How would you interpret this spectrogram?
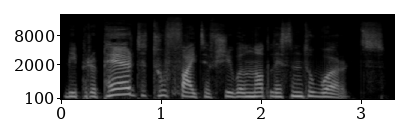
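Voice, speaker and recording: An actress voicing a proud, dutiful desert warrior woman in a video game, speaking in a formal, measured, solemn way. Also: on the low side, no room sound, clean studio sound, natural voice. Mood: resolute. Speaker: game character.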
